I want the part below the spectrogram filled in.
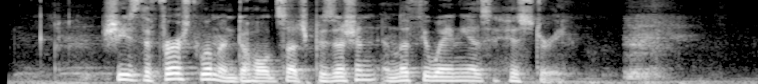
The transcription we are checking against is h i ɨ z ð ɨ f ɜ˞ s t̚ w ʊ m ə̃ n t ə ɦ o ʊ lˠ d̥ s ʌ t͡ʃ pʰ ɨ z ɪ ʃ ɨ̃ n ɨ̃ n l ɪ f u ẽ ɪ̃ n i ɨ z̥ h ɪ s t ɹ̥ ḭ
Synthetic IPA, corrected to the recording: ʃ i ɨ z ð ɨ f ɜ˞ s t̚ w ʊ m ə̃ n t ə ɦ o ʊ lˠ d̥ s ʌ t͡ʃ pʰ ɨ z ɪ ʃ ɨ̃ n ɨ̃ n l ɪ θ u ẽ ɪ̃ n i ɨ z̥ h ɪ s t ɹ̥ ḭ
